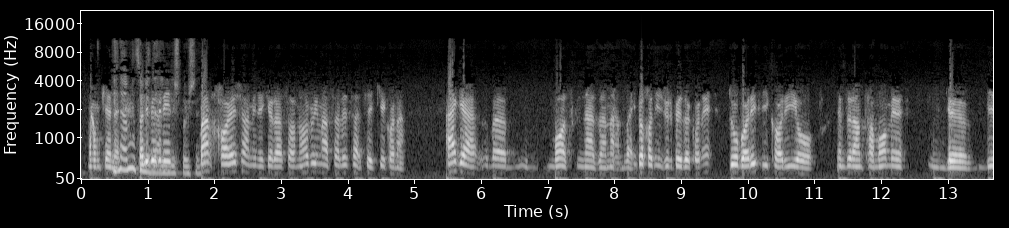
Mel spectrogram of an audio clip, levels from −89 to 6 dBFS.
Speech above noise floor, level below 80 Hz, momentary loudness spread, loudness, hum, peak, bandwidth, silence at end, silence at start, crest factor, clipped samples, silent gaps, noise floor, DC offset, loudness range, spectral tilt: 38 dB; -50 dBFS; 10 LU; -16 LUFS; none; 0 dBFS; 11.5 kHz; 0 s; 0.1 s; 16 dB; under 0.1%; none; -53 dBFS; under 0.1%; 3 LU; -5 dB/octave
